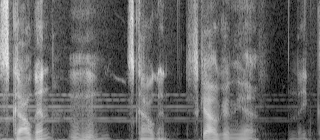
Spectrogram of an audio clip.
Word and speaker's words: Skaugen: people go Skaugen or something like that, but no, Skaugen, yeah.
